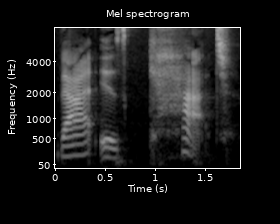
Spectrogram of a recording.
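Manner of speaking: cat drawn out slowly; slow reading. Shown as a demonstration. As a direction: read cat slowly and clearly for children. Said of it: "What is that word?".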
